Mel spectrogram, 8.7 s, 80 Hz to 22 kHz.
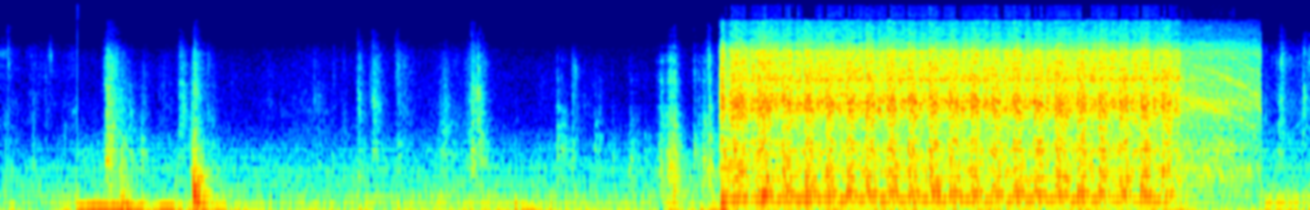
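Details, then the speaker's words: Car with intermittent no-start after tune-up: starter cranks evenly about three seconds, roughly 3.5 turns a second, never catches; not fuel, so spark or compression suspected, likely bad spark plugs. "okay well that's interesting that it didn't start looked like a surefire uh solution to the problem"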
